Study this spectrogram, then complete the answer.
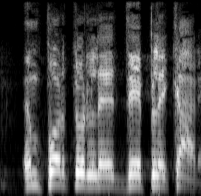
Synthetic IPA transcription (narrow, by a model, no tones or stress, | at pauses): ɨnpo̞rt̪uɾile̞d̪e̞ple̞kaɾe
